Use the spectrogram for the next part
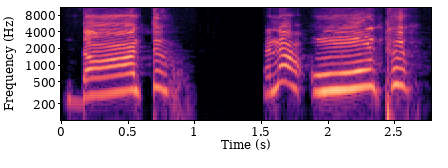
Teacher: इसमें मुख और नाक दोनों से ध्वनि उच्चारित की जा रही है। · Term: अनुनासिक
